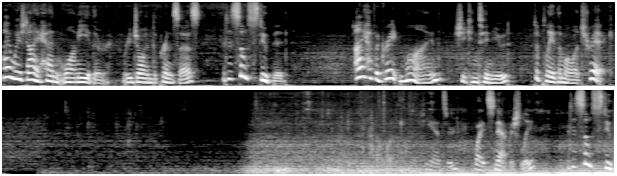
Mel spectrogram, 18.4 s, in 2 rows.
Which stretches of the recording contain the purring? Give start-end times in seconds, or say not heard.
13.7-18.3.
